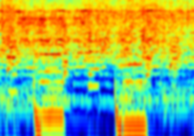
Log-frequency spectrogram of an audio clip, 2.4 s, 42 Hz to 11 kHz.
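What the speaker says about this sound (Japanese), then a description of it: "1度目は180番のペーパーで削ったので、最後に240番で仕上げていきます。" A wood kitchen countertop, stripped of its urethane finish, is sanded with 240-grit sandpaper. Steady, dense, hissing friction rises and falls in repeated passes under a droning hum, close and continuous.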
